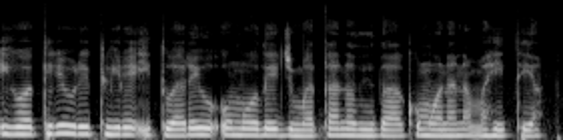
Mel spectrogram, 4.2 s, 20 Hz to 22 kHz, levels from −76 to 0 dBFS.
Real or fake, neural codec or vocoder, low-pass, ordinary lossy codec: fake; codec, 44.1 kHz, 7.8 kbps, DAC; 19.8 kHz; none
